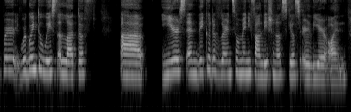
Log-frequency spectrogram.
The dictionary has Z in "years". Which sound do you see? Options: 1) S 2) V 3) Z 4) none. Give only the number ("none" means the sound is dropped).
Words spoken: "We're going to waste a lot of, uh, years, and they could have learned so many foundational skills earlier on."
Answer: 1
